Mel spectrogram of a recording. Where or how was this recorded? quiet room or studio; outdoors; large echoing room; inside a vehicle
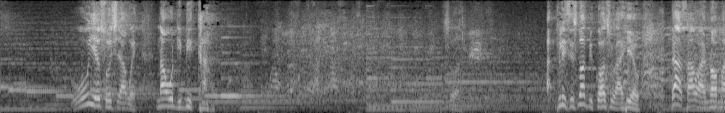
large echoing room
